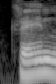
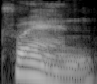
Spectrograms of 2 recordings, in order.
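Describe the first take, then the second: First: The t is plain, with no puff of air. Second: The t has a strong puff of air. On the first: The speaker calls it wrong. "ट्रेन नहीं है" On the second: The speaker calls it right. "थ है, ट नहीं है"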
